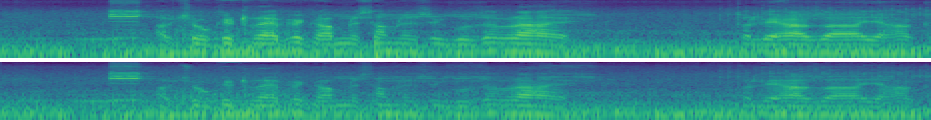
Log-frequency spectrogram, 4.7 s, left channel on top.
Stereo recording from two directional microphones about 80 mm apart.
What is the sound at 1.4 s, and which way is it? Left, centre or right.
Speech, left.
